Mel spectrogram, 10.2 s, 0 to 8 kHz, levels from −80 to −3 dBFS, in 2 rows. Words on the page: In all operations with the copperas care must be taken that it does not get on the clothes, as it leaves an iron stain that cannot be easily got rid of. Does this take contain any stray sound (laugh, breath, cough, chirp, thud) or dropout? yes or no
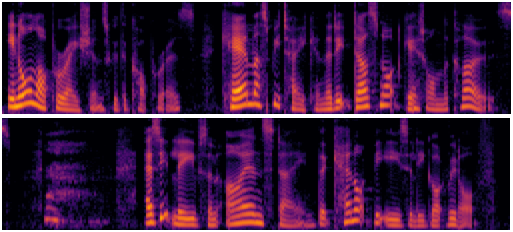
yes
